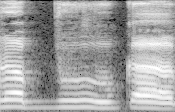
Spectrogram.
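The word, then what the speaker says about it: رَبُّكَ: রব্বুকা, রাব্বুকা নয়, রব্বুকা হবে, হরফে ইস্তিওয়ালার অক্ষর।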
